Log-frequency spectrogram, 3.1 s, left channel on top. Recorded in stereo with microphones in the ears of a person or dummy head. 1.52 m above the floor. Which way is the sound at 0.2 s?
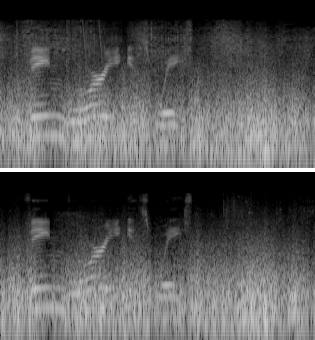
15° left (ahead or behind).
